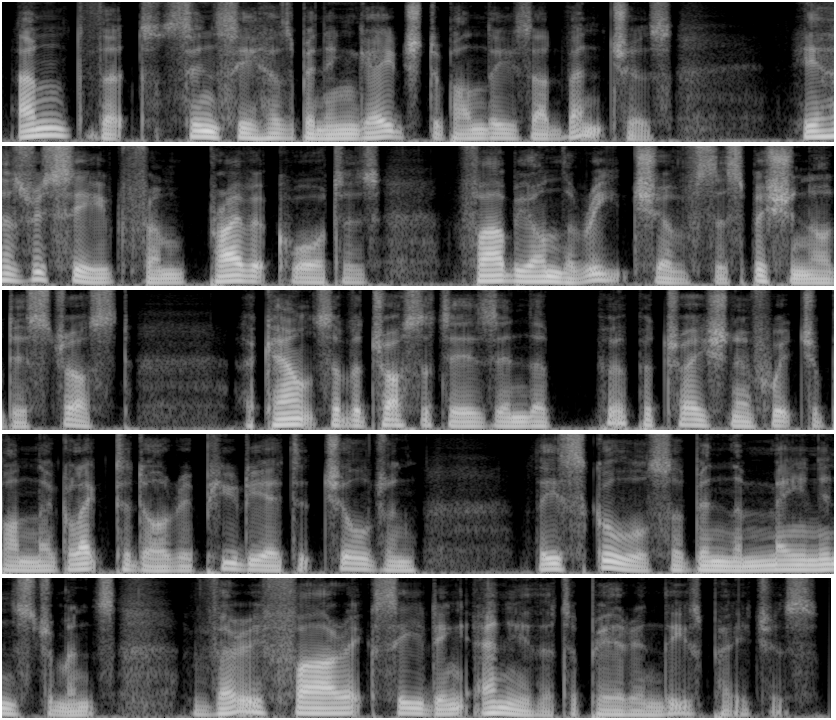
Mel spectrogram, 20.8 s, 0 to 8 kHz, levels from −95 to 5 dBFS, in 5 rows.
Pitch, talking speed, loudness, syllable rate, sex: 100 Hz, 155 wpm, -22 LUFS, 5.2 syllables/s, male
